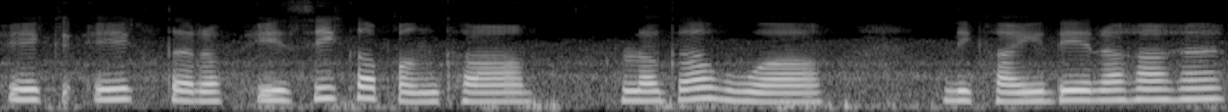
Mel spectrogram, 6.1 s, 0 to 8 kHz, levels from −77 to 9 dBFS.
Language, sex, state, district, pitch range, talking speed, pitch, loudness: Hindi, female, Chandigarh, Chandigarh, 200-240 Hz, 115 wpm, 220 Hz, -15 LUFS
